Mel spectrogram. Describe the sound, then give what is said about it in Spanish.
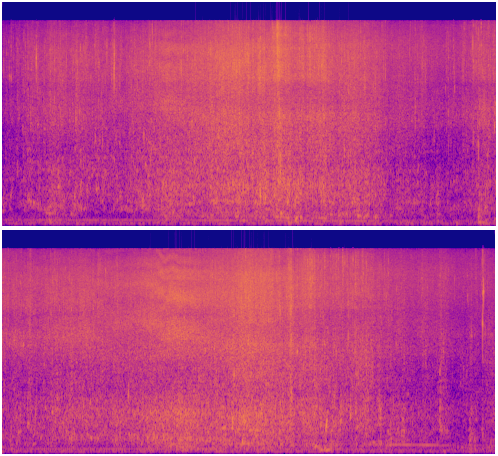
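Steady roar of surf washing onto a sandy beach with rocks between the sand and the water, in sunshine, swelling into two broad surges and easing back between them, with a breezy rush of wind over the microphone and no voices. “Abajo en la playa, mientras tanto, una pareja perdida en la zona Juegan las rocas entre la arena y el agua, a la vez que el sol ayuda a calentar el ambiente.”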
